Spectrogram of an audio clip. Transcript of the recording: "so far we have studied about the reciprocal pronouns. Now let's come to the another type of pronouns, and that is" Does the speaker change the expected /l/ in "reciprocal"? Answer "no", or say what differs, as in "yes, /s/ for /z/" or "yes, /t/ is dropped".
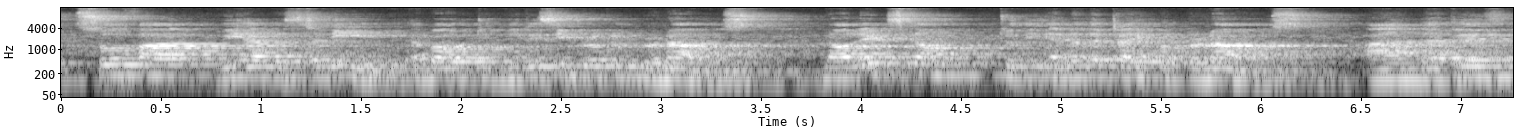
yes, /n/ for /l/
